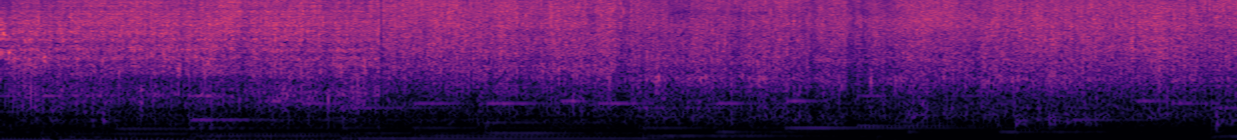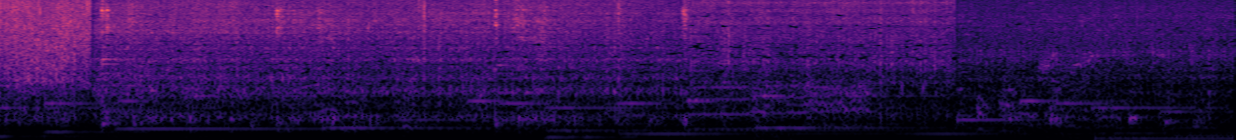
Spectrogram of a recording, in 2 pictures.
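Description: Cauliflower florets sizzling loudly in hot oil in a wok, the hiss easing off after about seven seconds as they fry.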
